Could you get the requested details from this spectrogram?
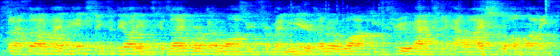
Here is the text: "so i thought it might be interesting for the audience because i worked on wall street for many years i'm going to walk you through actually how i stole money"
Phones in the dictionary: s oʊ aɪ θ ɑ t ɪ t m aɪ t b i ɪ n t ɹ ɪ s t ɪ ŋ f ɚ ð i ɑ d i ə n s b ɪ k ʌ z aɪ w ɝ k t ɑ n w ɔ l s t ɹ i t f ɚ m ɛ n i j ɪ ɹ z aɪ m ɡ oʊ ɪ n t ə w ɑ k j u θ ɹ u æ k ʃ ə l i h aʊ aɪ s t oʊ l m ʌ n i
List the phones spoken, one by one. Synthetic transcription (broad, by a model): s oʊ aɪ θ ɑ t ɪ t m aɪ t b i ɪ n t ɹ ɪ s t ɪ ŋ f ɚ ð i ɑ d i ə n s k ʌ z aɪ w ɝ k t n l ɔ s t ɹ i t f ɚ m ɛ n i j ɪ ɹ z aɪ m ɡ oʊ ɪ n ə w ɑ k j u θ ɹ u æ k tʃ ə l i h aʊ aɪ s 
